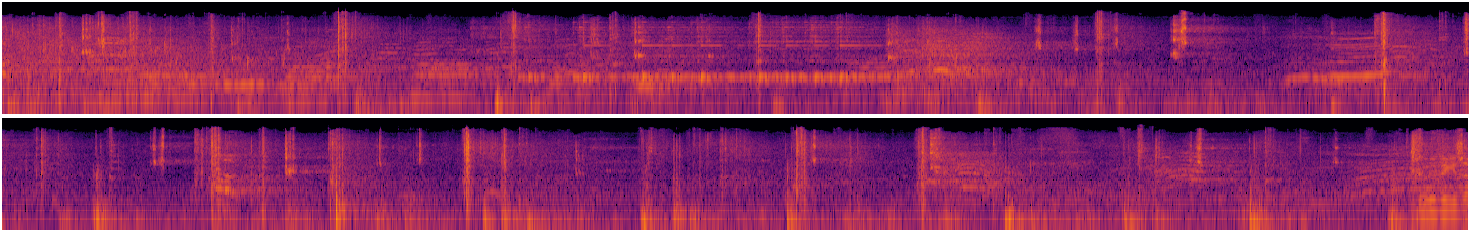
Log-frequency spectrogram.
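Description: Badminton rally: sharp racket strikes on the shuttlecock and players' footfalls on the court, with a sneaker squeak about ten seconds in.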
